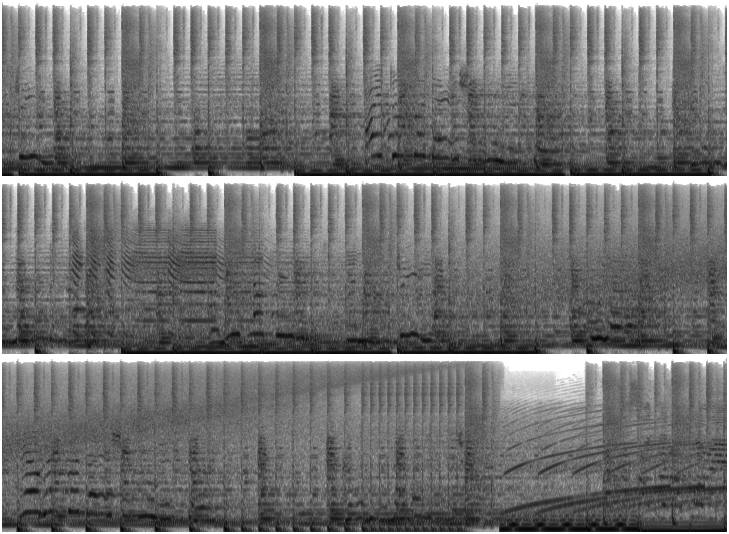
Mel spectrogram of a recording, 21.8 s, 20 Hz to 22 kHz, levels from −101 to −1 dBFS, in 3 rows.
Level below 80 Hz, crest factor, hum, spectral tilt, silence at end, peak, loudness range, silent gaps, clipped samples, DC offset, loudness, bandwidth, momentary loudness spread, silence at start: -12 dBFS; 8 dB; none; -5 dB/octave; 0 s; 0 dBFS; 2 LU; none; under 0.1%; under 0.1%; -11 LUFS; 19.5 kHz; 4 LU; 0 s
